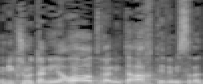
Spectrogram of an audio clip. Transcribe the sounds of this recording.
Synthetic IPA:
mbikʃut̪aniaʁot̪veanit̪aʁaχt̪ivemisʁad̪

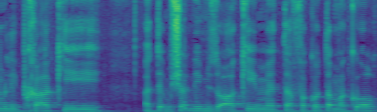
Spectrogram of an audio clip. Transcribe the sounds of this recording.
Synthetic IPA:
mlibχakʰi | a̰te̞mʃanimzoakimetafako̞tamako̞ʁ

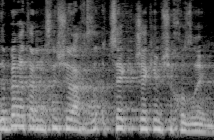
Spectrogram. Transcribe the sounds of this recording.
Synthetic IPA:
d̪abe̞ʁet̪halnose̞ʃelaχzat͡ʃekt͡ʃekimʃeχo̞zʁim

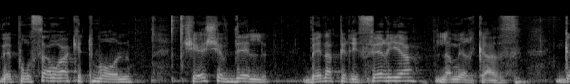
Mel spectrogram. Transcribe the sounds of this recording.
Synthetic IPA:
vepuʁsamʁaket̪mo̞l | ʃejeʃevd̪e̞l | be̞nhape̞ʁife̞ʁjalame̞ʁkazɡ

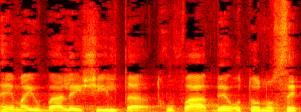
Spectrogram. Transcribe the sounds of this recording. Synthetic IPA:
he̞mhajubaːle̞jʃiilt̪a̰t̪χufabeoto̞no̞se

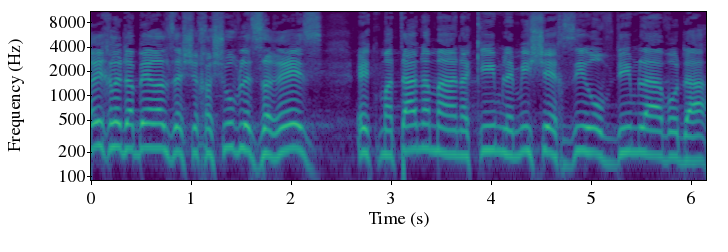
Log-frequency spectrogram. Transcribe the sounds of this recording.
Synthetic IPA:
ʁiχle̞d̪abe̞ʁalze̞ʃe̞χaʃuvle̞zaʁe̞z | etmatanamaːnakimle̞miʃeeχziʁo̞vdimleavo̞da

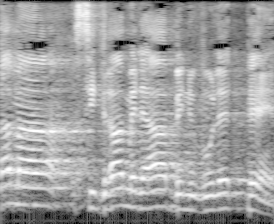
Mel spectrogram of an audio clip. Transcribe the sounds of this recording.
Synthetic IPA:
ama | sid̪ʁameleabenuvulet̪pe

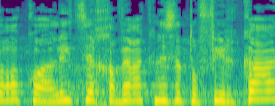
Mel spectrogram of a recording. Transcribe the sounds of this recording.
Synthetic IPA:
oʁakoalit͡sijaχave̞ʁhaknese̞t̪ofiʁka

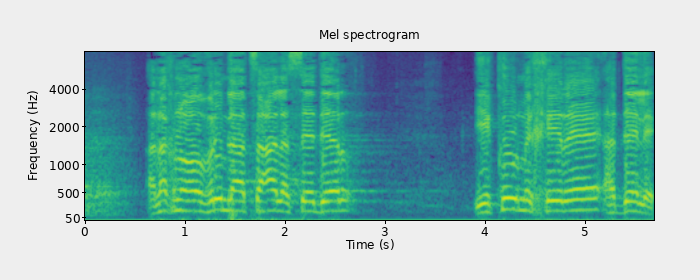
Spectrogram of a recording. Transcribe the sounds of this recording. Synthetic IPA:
ʔanaχnuʕovɾimleat͡saʕalase̞d̪e̞ɾ | jikuɾmeχiɾehad̪e̞let

